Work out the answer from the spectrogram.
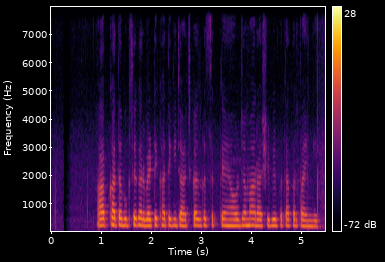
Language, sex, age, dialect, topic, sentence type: Hindi, female, 25-30, Hindustani Malvi Khadi Boli, banking, statement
